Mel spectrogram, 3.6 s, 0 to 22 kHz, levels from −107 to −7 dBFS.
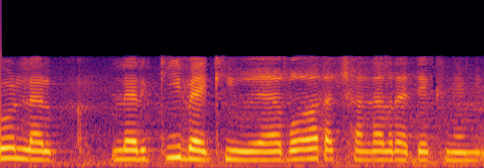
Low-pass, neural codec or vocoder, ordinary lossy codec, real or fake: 5.4 kHz; codec, 16 kHz, 0.9 kbps, LongCat-Audio-Codec; AAC, 24 kbps; fake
